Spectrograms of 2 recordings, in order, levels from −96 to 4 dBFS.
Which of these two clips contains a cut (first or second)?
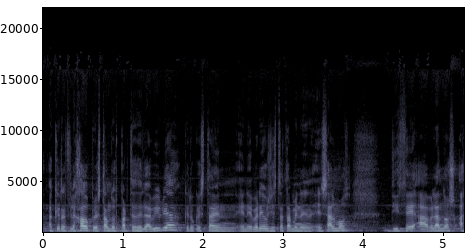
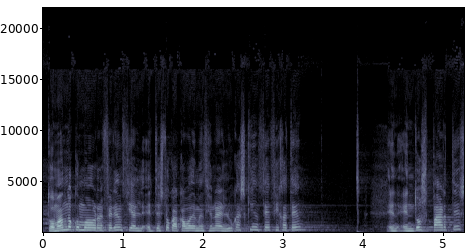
second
